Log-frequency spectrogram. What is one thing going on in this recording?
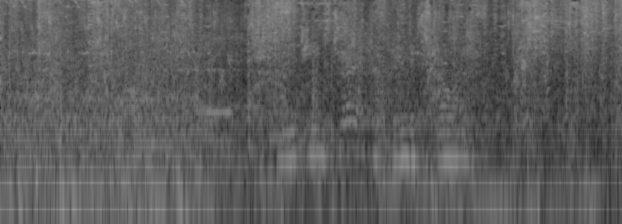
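Weapons clash and strike repeatedly in a game battle.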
